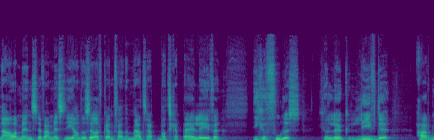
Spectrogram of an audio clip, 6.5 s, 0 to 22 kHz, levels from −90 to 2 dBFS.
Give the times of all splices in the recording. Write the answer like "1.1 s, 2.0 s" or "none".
none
